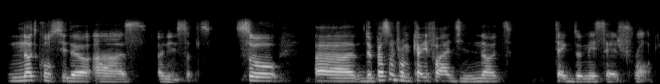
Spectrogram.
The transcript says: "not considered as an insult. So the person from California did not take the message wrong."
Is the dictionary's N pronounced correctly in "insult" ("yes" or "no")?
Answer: yes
